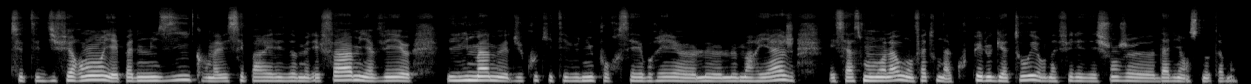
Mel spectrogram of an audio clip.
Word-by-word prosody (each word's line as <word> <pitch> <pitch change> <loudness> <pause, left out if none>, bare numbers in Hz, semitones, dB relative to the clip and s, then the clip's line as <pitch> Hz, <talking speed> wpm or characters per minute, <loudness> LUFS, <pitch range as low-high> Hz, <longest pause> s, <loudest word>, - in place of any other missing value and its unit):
c'était 170 -1 -7
différent, 180 +4 +2
il 195 - +5
y - - +5
avait 150 - +3
pas 165 - -2
de 170 - 0
musique, 175 +4 0
on 155 -1 -1
avait 150 +1 -1
séparé 165 +1 -3
les 165 0 -2
hommes 160 -1 0
et - - -1
les 155 0 -4
femmes, 195 +3 +3
il 185 - +4
y 170 - +4
avait, 170 +2 +2
heu, 160 - +1 0.4
l'imam, 190 0 +5
heu, - - -1
du 160 +1 -10
coup 185 - -10
qui 185 - -12
était 170 0 -7
venu 170 +2 -1
pour 165 -3 -11
célébrer, 170 +1 -3
heu, 155 -1 -1
le 160 0 +1
le 160 0 +1
mariage 170 +5 0 0.3
et 155 - -5
c'est 165 - -4
à - - +1
ce 170 +3 -1
moment-là 170 +3 +4
où 185 - +3
en 160 - +1
fait, 175 +2 -5
on 165 - 0
a 135 - -4
coupé 190 - -2
le 175 - +2
gâteau 170 +4 -1
et 205 - +4
on 160 -2 -3
a 155 - -3
fait 170 +2 -7
les 160 -2 -2
échanges, 170 +3 -3
heu, 155 -3 -1
d'alliance, 155 -1 -3
notamment. 150 +2 -8
165 Hz, 265 wpm, -20 LUFS, 160-180 Hz, 0.4 s, il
